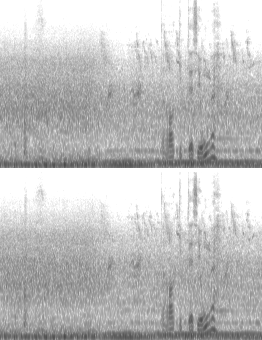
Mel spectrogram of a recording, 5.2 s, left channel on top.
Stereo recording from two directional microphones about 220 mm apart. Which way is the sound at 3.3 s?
5° right (ahead or behind).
